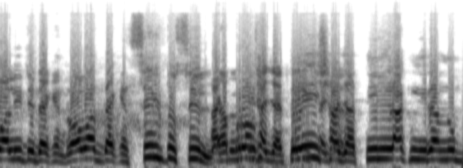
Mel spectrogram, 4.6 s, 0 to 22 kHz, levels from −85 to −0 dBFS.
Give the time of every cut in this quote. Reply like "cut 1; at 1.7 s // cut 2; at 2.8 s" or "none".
cut 1; at 2.6 s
